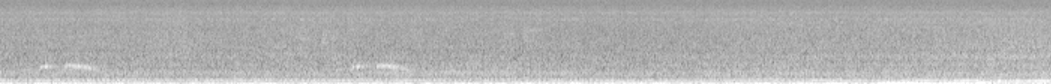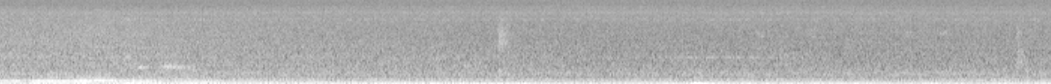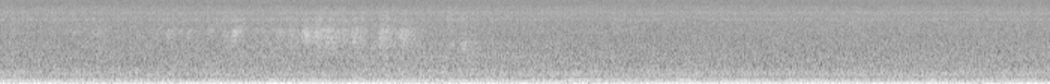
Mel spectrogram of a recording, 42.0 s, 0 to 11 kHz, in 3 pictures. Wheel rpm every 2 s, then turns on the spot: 0, 0, 0, 0, 0, 0, 0, 0, 0, 0, 0, 0, 0, 0, 0, 0, 0, 0, 0, 0, 0.
none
